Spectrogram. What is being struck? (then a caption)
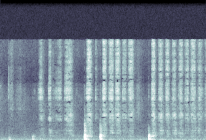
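Wooden coloured pencil on a thin paper sheet. A dark blue wooden colored pencil is rubbed back and forth over a thin white paper mandala coloring sheet lying flat on a table to shade it. About a dozen quiet, bright, scratchy strokes sound at roughly three per second with an uneven rhythm, a few landing with a slightly heavier scrape.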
